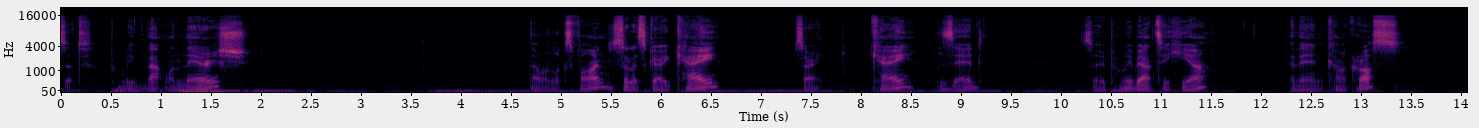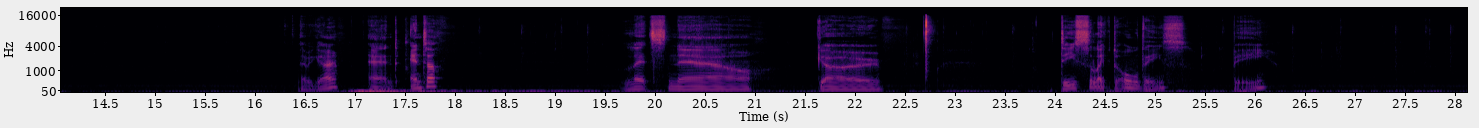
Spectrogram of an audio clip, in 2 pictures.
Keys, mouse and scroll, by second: 0.8 right click, 1.7 KP_3, 2.3 KP_1, 4.5 scroll down 1, 4.9-28.1 shift+middle drag, 6.2 l, 17.5 KP_Enter, 19.8 z, 25.6 b.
